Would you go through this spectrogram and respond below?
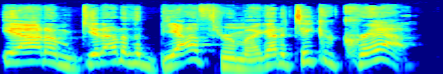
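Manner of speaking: put-on Buffalo-to-Detroit Great Lakes accent. Mimicking what the ex-wife used to say to Adam: Lake Erie accent. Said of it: "a certain Lake Erie accent".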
